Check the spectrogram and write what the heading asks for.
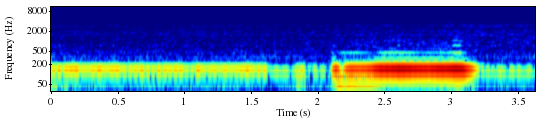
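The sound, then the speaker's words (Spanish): A steady low hum runs throughout, then a single loud electronic alert tone, a notification about a stolen car, sounds for about a second before cutting off abruptly. No one speaks. “No, me cae una alerta de un carro que se ha robado ese.”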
